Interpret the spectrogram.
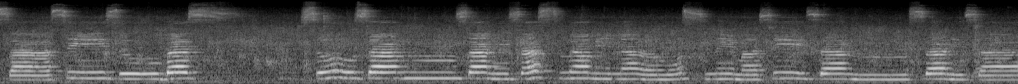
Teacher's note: Huruf sa itu ketika kita ucapkan seperti suara desisnya ular, ya. Sa, si, subas, susan, sanisasna, minal musni, masisan, sanisa.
